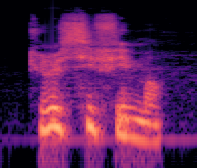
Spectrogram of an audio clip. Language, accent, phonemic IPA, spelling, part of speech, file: French, Canada, /kʁy.si.fi.mɑ̃/, crucifiement, noun, LL-Q150 (fra)-crucifiement.wav
- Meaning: crucifixion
